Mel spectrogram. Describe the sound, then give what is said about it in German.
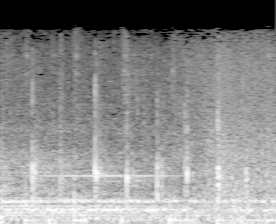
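Horse hooves clip-clop from a riderless black horse, reaching into a cave through a rock crevice. The hoofbeats fall in a steady rhythm of many sharp taps over a low sustained drone. “Da ist wieder das Pferd. Das Geräusch der Pferdehufe muss durch eine Felsspalte in die Höhle gedrungen sein.”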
